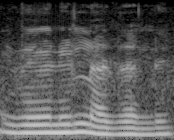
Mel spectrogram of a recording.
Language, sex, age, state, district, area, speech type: Kannada, male, 30-45, Karnataka, Udupi, rural, spontaneous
